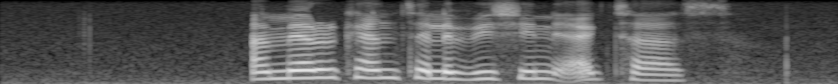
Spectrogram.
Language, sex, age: Tsonga, female, 22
